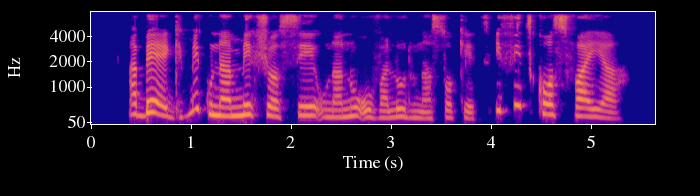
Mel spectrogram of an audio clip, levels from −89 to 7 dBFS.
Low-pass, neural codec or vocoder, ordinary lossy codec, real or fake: 7.2 kHz; none; none; real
